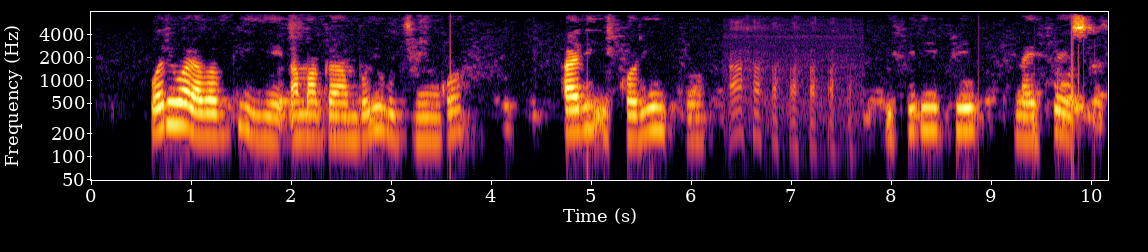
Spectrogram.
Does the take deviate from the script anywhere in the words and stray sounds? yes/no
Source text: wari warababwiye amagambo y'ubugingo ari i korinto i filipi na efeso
yes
